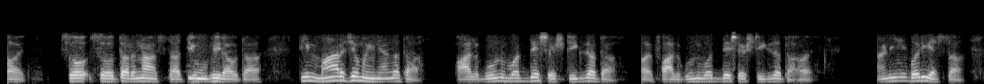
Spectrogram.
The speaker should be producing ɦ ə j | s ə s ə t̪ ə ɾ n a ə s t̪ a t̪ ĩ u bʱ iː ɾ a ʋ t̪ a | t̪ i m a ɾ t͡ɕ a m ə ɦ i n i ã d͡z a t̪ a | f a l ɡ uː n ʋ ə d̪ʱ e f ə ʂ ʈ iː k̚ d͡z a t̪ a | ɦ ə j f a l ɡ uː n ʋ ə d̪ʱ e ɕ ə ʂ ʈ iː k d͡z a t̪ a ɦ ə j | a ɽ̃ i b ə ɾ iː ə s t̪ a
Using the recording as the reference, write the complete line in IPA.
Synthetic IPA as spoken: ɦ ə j | s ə s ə t̪ ə ɾ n a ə s t̪ a t̪ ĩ u bʱ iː ɾ a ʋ t̪ a | t̪ i m a ɾ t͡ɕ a m ə ɦ i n j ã d͡z a t̪ a | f a l ɡ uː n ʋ ə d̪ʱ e ɕ ə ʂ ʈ iː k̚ d͡z a t̪ a | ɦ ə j f a l ɡ uː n ʋ ə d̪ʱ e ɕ ə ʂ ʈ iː k d͡z a t̪ a ɦ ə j | a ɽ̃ i b ə ɾ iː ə s t̪ a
